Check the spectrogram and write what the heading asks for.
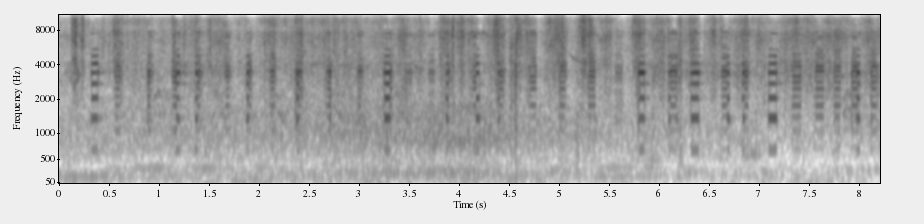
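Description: Nokta Anfibio metal detector sounding off as the coil is swept over the ground: many short, pitched chirping beeps, several a second and irregular in rhythm, as it responds to targets, over a low steady hum.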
